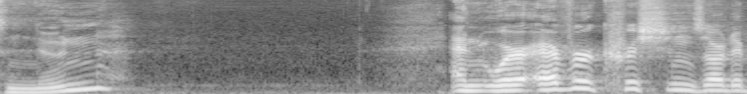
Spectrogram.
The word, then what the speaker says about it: nun: n for Nazarene uh they pronounce it as nun and wherever Christians are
